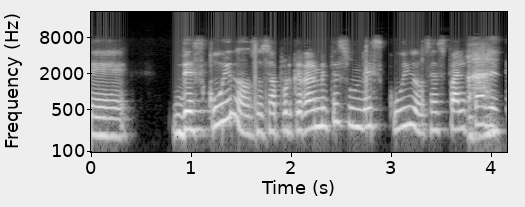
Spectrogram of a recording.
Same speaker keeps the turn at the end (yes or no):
no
